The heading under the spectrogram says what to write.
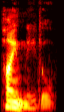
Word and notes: pine needle: British English

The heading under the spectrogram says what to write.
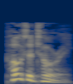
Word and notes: potatory: British English

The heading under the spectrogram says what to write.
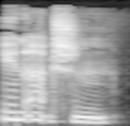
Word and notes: inaction: British English

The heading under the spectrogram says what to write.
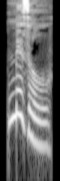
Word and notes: mizzle: British English

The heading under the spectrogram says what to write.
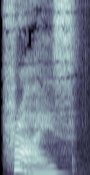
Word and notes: fries: British English

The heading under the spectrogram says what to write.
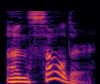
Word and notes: unsolder: British English

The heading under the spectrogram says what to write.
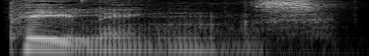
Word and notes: peelings: British English

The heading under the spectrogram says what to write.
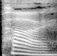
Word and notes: pie: American English

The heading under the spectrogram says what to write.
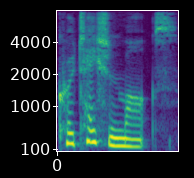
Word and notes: quotation marks: British English

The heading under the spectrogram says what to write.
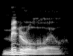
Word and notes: mineral oil: British English

